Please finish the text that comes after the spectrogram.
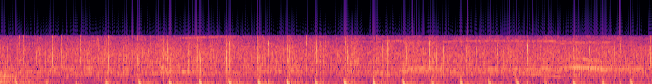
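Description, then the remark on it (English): An audience claps their hands to praise the Lord in a loose, steady rhythm, the many claps blending into a continuous patter with brighter beats standing out, accompanied by a faint murmur of voices. “Aclama o Senhor, bate palma para o Senhor.”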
